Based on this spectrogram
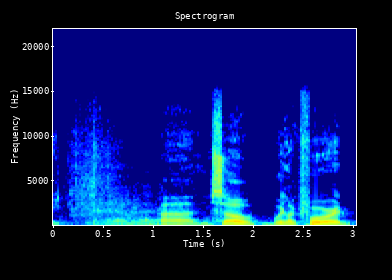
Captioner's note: laughter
